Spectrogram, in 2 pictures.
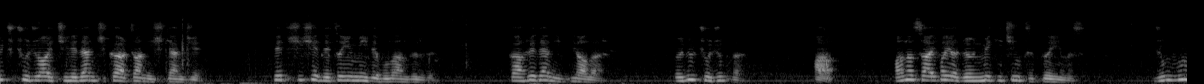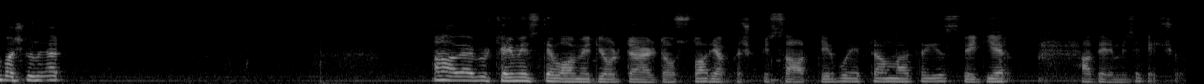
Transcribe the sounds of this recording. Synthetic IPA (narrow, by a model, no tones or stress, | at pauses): yt͡ʃt͡ʃʰo̞d͡ʒuat͡ʃʰilʲed̪ænt͡ʃʰɯ̥kʰaɾt̪ʰaniʃcʲænd͡ʒɛpʰɛt̪ʃiʃɛd̪e̞t̪ʰajɯmɯjlʲɛbulˠand̪ɯɾd̪ɯ | kʰaɦɾed̪ænid̪ːijaːlˠa̰ɾ̥ | ød̪lyɾt͡ʃʰo̞d͡ʒuk̚d̪a̰ | a̰ | anasajfajad̪ønmɛcit͡ʃʰint̪ʰɯklˠajɯnɯz̥ | d͡ʒumɦuɾbaʃkanɯɦæ | anaavæɾbyɾt̪ʰeɾmizd̪e̞vaːme̞d̪ijoɾd̪ælʲd̪o̞st̪lˠaɾjaklˠaʃɯ̥k̚biɾsaːt̪̚d̪iɾbuɛcɾanlˠaɾd̪ajɯz̥vɛd̪ijæɾ | habe̞ɾimizɛɟe̞̰t͡ʃʰijoɾ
